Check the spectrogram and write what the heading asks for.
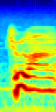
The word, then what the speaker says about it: Toulon: in Illinois well it could be did I pronounce the town right he's a tool on to us too long Illinois hmm that's the only city to United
